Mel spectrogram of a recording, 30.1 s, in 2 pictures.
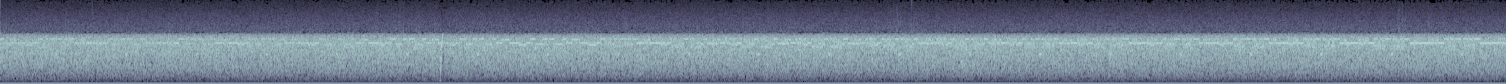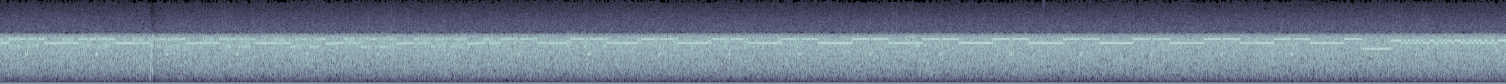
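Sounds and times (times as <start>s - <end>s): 
SSTV PD90 signal tones: 0.9s - 30.1s.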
